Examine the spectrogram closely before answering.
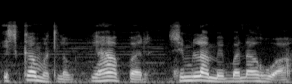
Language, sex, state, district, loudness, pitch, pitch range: Hindi, male, Himachal Pradesh, Shimla, -17 LUFS, 150 Hz, 120-175 Hz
